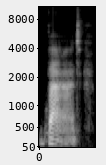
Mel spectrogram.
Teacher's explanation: get ready for the terrible sound ah in bad which is a short near open front unrounded vowel meaning that your mouth is very open the blade of your tongue goes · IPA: /æ/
